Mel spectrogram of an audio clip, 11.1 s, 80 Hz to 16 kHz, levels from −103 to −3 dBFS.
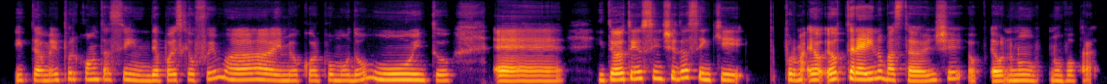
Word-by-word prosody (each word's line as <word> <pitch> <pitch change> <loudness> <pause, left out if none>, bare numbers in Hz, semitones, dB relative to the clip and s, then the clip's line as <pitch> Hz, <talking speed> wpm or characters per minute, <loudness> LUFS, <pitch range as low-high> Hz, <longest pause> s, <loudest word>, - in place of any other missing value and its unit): e 210 - -5
também 210 0 -2
por 240 +2 -6
conta, 235 -1 -4
assim, 220 -3 -4
depois 205 +2 -2
que 215 - -9
eu 220 - -2
fui 240 +4 -6
mãe 225 -6 +1
meu 200 0 -4
corpo 200 +1 -6
mudou 205 +3 -3
muito, 220 -5 +2 0.4
eh, 190 0 +1 0.3
então 210 +2 +2
eu 230 - +6
tenho 260 +2 +1
sentido, 275 0 0
assim, 295 -6 +1
que 220 - -3 0.4
por 220 -2 +1
ma - - 0
eu 220 - +4
eu 235 - +5
treino 250 +1 +6
bastante, 220 +2 0 0.3
eu 185 0 +5
não 200 0 -2
não 200 -1 -3
vou 195 +1 -5
pra 200 +1 -7
220 Hz, 175 wpm, -25 LUFS, 200-235 Hz, 0.4 s, eu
